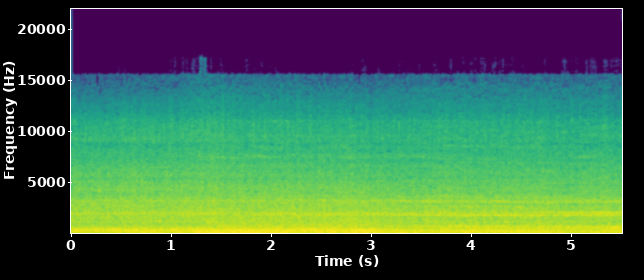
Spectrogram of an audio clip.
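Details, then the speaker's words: 1968 Mustang with swapped Fox Body fuel-injected 5.0L V8 and glass pack exhaust, in park, after fixing stalling by bypassing 1968 resistor wire for full 12 V; timing and idle not yet set: lumpy V8 idle, loud exhaust rumble, holding steady on its own. "It's running. Oh yeah, there we go. Yo, glass packs don't sound too bad on there."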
